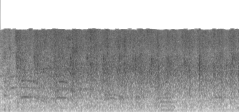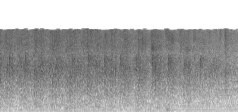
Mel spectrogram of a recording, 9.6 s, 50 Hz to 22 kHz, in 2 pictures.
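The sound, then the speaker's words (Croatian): Sustained, even applause for the klapa singing group Sveti Juraj at a ceremony marking the 30th anniversary of the area's liberation, a dense crowd clapping steadily throughout without a clear break. “Naravno, može pljesak i za klapu Sveti Juraj.”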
